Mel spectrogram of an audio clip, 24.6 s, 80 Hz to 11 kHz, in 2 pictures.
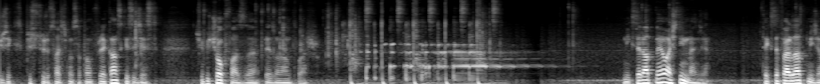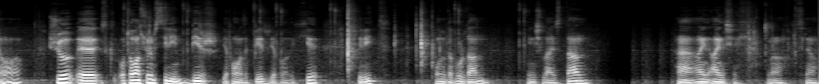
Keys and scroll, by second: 1.8 ctrl+s, 4.7 space, 5.1 ctrl+s, 7.0 space, 18.3 ctrl+s, 23.5 Escape.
